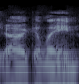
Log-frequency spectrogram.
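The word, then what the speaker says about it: Ghislaine: found time to wish ghilane max well apparently the S is silent just you know oh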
